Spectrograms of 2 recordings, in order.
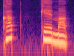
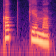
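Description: First: The word is said slowly and drawn out. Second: The word is said at normal speed. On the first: "もう一度ゆっくり発音してみましょう。" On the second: "では普通に発音しましょう。"

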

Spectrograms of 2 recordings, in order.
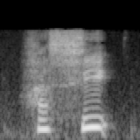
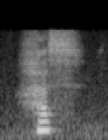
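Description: First: The final shi sound is fully pronounced. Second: The final shi sound is weak and barely audible. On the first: The speaker calls it wrong. "発しではなく" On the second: The speaker calls it right. "ちょっと弱めに発音して"

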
